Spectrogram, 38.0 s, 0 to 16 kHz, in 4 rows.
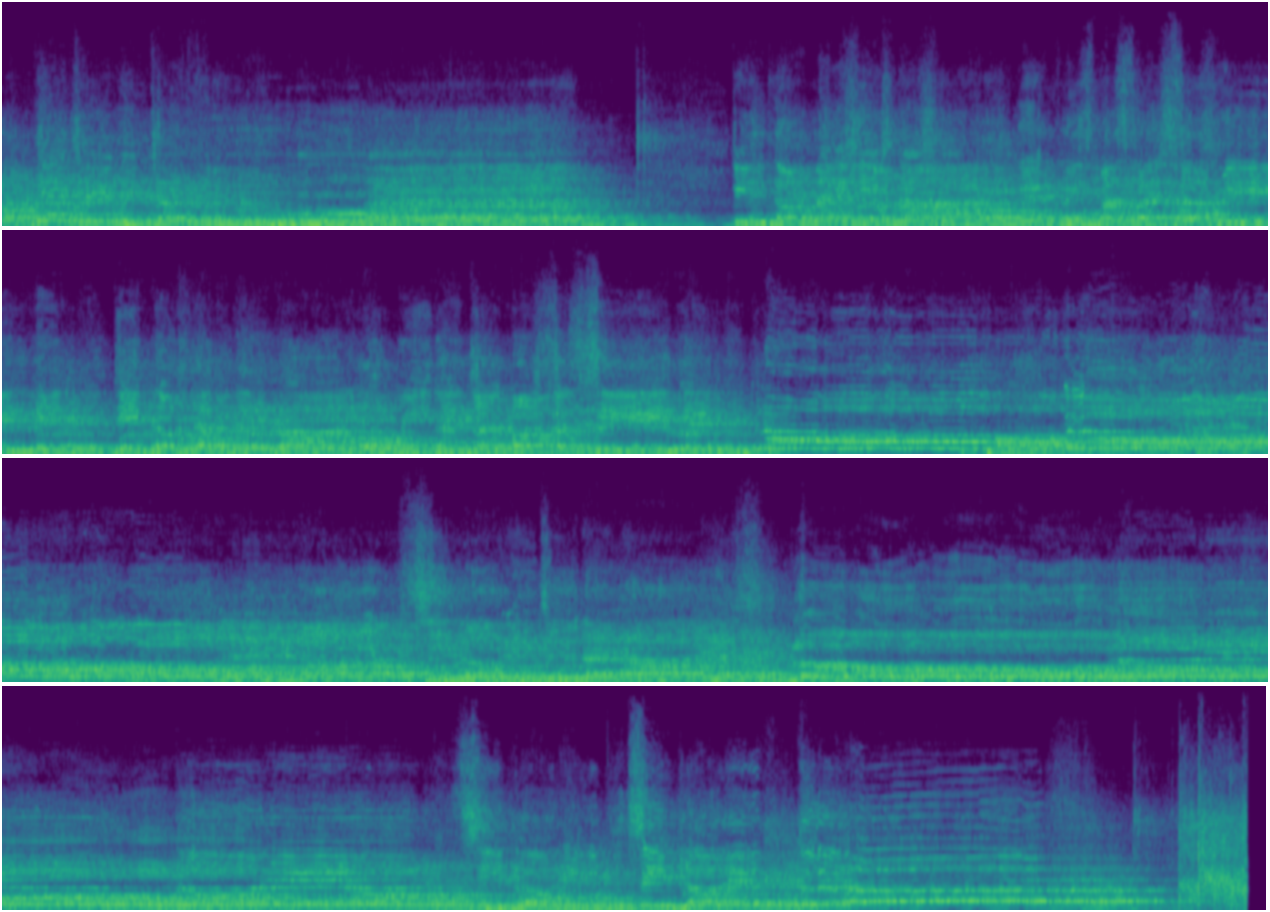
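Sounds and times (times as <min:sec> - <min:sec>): mixed choir singing a carol: 0:00.0 - 0:37.8.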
